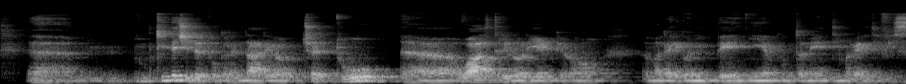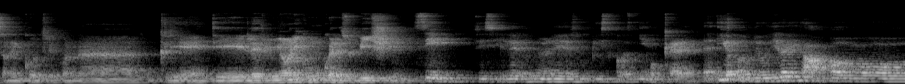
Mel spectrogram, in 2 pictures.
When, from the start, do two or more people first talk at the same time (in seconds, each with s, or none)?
none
